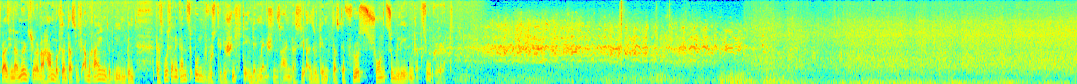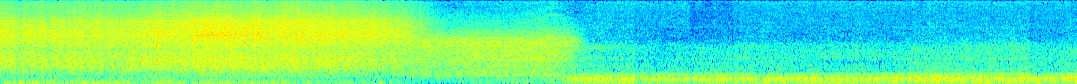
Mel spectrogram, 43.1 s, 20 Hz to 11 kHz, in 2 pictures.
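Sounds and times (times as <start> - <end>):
choppy water: 0.0 - 32.4
geese honking in flight: 7.4 - 19.5, 22.4 - 33.1
wind rushing: 8.1 - 36.9
low rumble: 10.6 - 43.0.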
